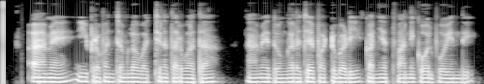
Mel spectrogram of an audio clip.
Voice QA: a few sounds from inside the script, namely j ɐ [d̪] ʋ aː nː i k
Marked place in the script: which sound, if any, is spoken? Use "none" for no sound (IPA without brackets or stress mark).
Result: t̪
